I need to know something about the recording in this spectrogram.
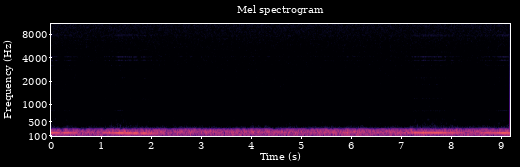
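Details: Whale moans: a low sustained tone opening the recording and sagging gently in pitch, then steady deep rumble, with two more held low moans returning after seven seconds.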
